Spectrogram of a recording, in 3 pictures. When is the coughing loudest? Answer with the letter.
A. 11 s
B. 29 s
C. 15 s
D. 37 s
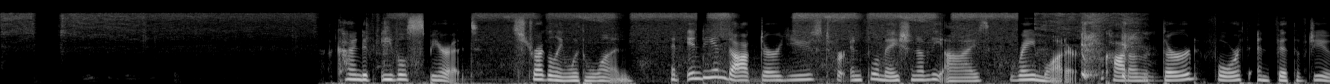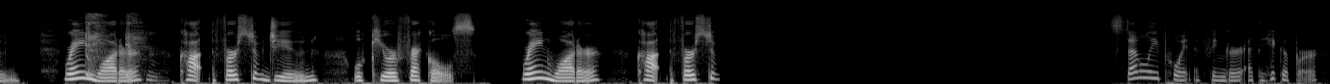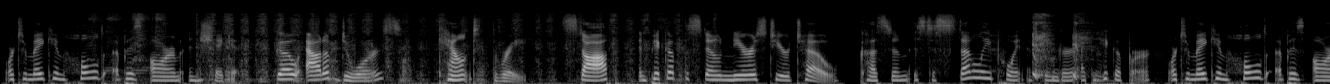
A.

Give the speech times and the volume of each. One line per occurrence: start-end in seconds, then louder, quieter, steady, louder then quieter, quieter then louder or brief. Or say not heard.
3.3-20.5 steady
24.4-39.8 louder then quieter.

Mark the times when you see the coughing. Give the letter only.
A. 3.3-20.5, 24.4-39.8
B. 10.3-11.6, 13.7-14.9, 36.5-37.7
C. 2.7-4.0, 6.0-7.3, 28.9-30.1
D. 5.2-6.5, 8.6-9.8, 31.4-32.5
B.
